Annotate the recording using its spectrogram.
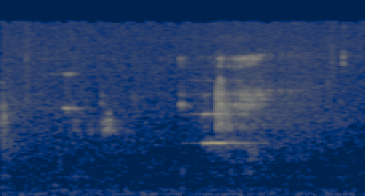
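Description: Very quiet lecture-hall room tone, with one brief, faint high-pitched sound about a second and a half in.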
